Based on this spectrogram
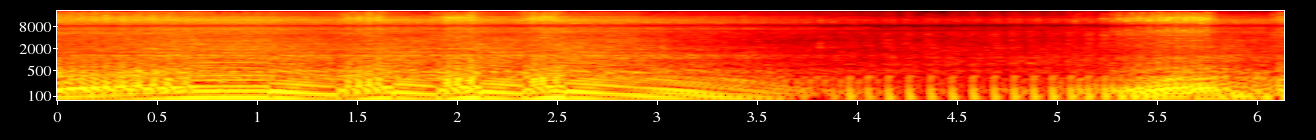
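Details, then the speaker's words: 1965 Honda CB160 showing 1070 miles, revived after decades of sitting: carbs cleaned, new points and condenser, fouled plug found on the right cylinder, brief choke. Twin pops and stumbles at idle, hunting near stalling: unsteady idle. "so she doesn't run perfect but she runs you can hear kind of popping and farting a little bit"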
